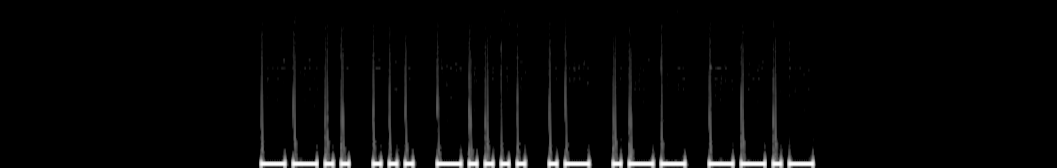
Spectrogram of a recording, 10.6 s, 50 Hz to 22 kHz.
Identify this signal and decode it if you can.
Morse code, heard as a keyed tone, about 15 wpm, 700 Hz. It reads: ZS6AWQ
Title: DXCC-100 Call Signs - 6 Characters - Repeated 3x - 15wpm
